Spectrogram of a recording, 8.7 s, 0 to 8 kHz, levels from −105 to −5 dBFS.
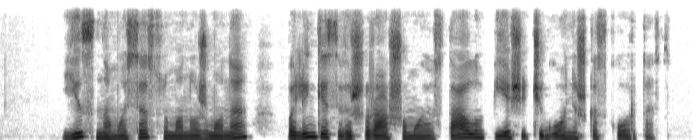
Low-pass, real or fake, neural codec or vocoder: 7.2 kHz; real; none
